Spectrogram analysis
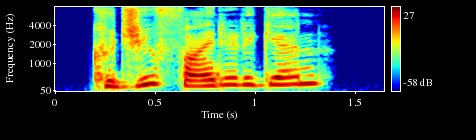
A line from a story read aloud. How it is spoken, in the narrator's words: The cook grinned eagerly as he resumed chewing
